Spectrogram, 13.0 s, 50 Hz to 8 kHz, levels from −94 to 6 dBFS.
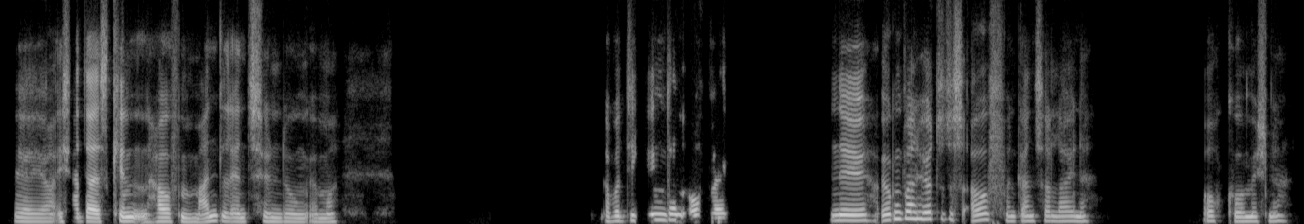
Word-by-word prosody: Ja, 150 -1 0
ja, 140 0 -2
ich 145 - -2
hatte 150 0 +4
als 140 -1 +5
Kind 155 -1 +4
'n 135 - -3
Haufen 150 -1 +2
Mandelentzündungen 145 -2 -1
immer. 135 +1 -4 2.7
Aber 170 +1 -1
die 180 +3 -3
gingen 205 0 +2
dann 205 0 +3
auch 185 +2 +1
weg. 145 0 +1 1.1
Ne, 190 0 +5
irgendwann 240 +6 +3
hörte 235 -1 +1
das 215 -1 -2
auf 210 +4 -1
von 170 -5 -6
ganz 170 +1 -4
alleine. 165 -1 -3 1.1
Auch 170 -1 -5
komisch, 160 +1 -1
ne? 175 +2 -6
165 Hz, 125 wpm, -24 LUFS, 145-185 Hz, 2.7 s, als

